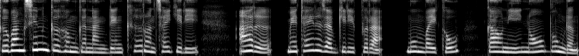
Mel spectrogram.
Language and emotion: Bodo, neutral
